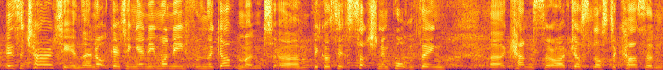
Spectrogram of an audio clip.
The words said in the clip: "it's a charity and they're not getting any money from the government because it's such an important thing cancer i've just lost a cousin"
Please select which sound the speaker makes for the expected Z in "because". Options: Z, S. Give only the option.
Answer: Z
